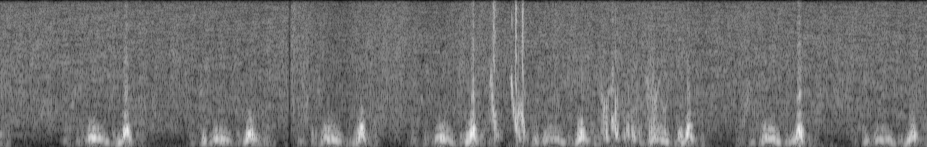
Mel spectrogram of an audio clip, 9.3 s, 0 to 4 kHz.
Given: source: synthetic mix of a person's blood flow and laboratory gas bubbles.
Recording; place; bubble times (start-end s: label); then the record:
Doppler ultrasound of blood flow; precordium
4.90-5.04 s: bubbles
5.08-5.29 s: bubbles
5.97-6.70 s: bubbles
6.77-6.85 s: bubbles
From the record:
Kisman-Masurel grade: 221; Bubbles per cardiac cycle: several, 3 to 8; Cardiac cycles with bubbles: 10 to 50%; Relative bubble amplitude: barely perceptible (0.100 to 0.250); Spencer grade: 2 (many but less than half of the cardiac periods contain bubble signals, singularly or in groups); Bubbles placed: only in the low amplitude regions of the cardiac cycle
